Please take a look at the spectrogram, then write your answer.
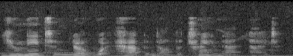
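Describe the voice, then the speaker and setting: A female-sounding voice performs a put-on character voice at a moderate pace. Clear background noise runs underneath. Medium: audio drama.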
